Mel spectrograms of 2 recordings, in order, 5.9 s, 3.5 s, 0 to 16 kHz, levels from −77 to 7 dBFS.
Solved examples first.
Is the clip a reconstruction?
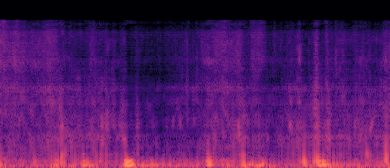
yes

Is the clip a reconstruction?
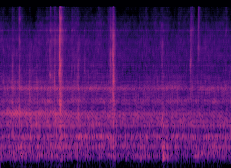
yes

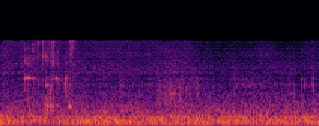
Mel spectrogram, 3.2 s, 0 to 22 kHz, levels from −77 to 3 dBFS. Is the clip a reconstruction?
yes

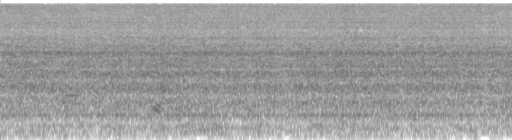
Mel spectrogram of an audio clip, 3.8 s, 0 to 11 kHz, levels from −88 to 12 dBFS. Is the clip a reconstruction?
no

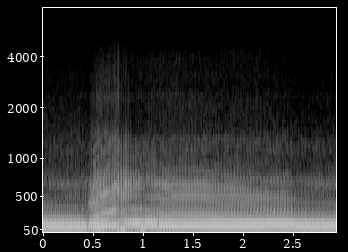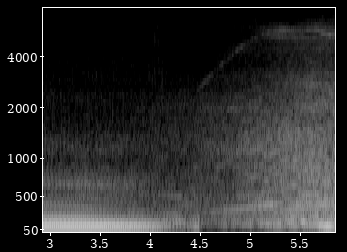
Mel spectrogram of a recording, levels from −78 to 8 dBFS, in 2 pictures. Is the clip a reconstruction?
no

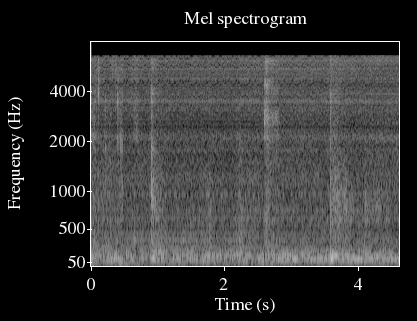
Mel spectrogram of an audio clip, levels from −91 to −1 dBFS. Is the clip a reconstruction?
yes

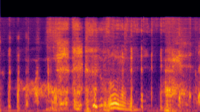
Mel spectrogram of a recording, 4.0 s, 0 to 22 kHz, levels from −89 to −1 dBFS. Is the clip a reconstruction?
yes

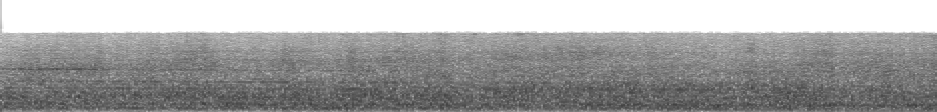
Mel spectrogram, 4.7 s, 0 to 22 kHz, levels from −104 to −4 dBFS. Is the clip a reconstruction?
no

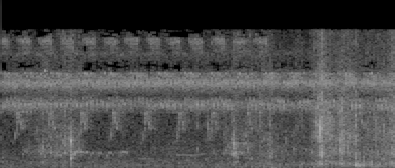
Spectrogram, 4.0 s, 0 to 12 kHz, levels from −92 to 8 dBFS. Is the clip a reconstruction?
no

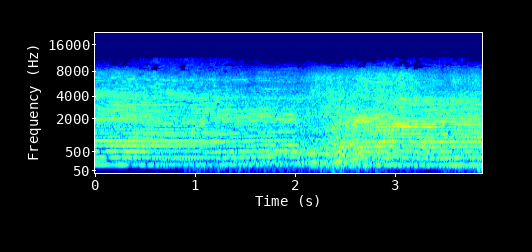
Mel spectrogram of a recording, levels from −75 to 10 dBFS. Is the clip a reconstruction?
no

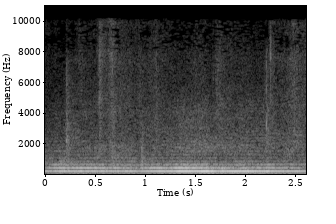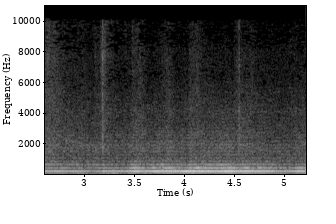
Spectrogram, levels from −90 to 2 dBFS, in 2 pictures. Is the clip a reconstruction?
no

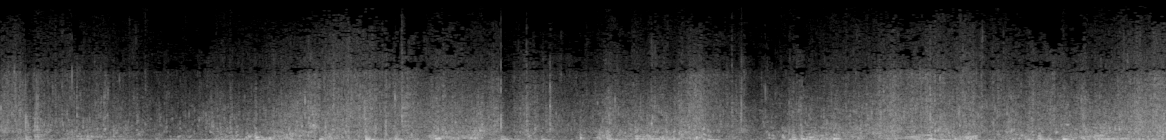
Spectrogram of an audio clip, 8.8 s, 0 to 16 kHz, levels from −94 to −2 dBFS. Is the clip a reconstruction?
no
